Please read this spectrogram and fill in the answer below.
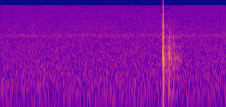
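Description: One sharp crack of a baseball impact about one and a half seconds in, with a short ring after it, during infield fielding practice.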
